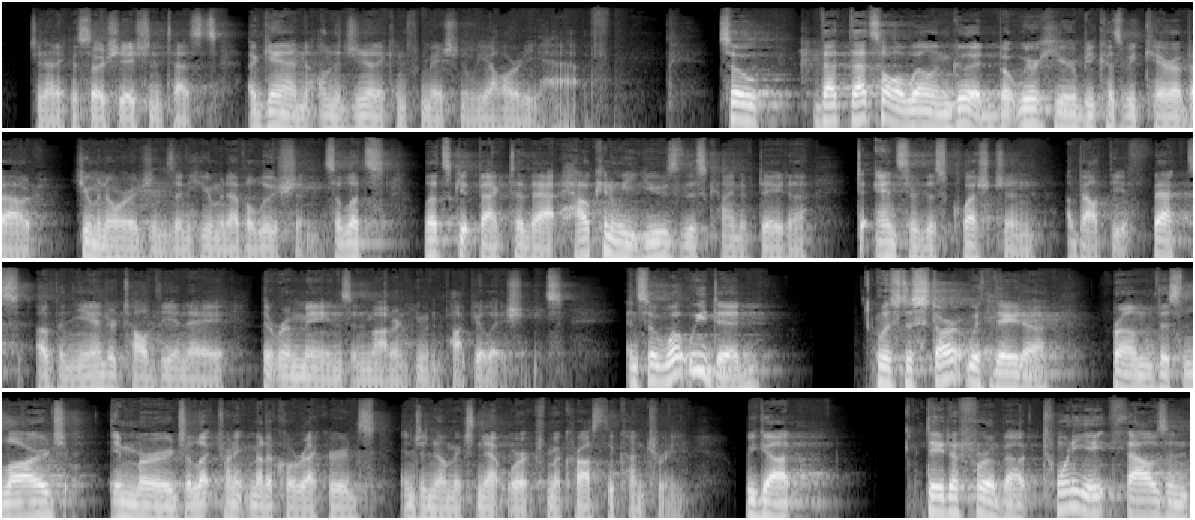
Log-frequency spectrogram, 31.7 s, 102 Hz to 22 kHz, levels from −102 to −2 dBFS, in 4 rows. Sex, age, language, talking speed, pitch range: male, 30-49, English, 175 wpm, 85-110 Hz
